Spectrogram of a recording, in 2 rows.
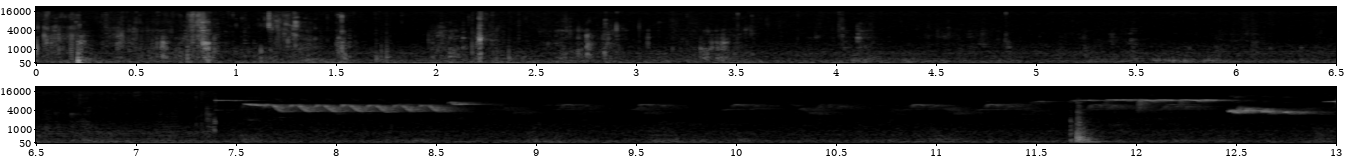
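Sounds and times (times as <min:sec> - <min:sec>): songbird trilling and chirping: 0:07.4 - 0:13.0.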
